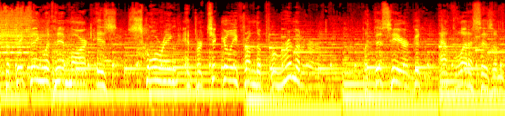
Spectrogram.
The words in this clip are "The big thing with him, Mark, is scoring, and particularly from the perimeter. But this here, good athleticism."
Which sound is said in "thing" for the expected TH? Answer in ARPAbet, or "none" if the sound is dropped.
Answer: TH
